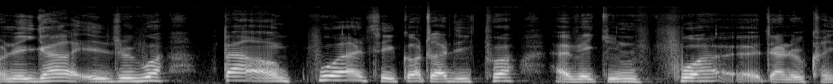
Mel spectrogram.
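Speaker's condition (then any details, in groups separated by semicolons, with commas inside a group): Cerebral palsy; since birth, birth injury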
